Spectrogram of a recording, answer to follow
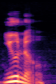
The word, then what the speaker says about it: Juno: It wouldn't have been pronounced Juno. It would have been Yuno.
